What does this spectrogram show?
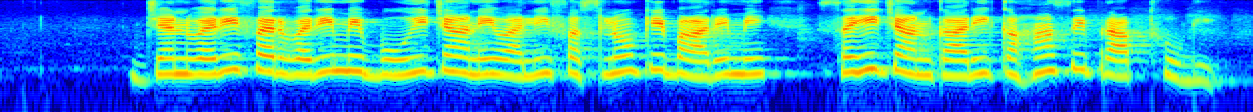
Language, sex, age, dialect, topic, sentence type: Hindi, female, 18-24, Garhwali, agriculture, question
